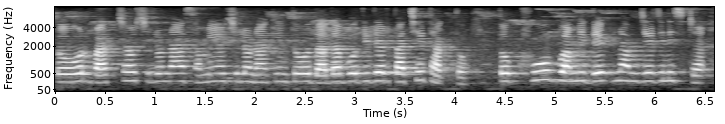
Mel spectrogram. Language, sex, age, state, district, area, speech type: Bengali, female, 18-30, West Bengal, Paschim Bardhaman, urban, spontaneous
